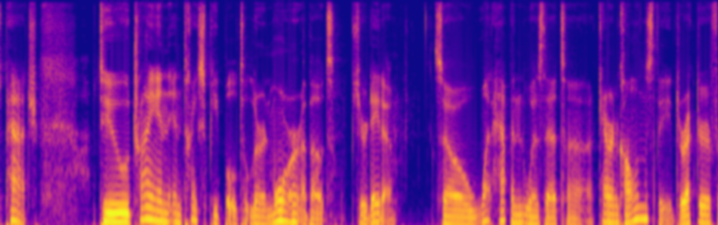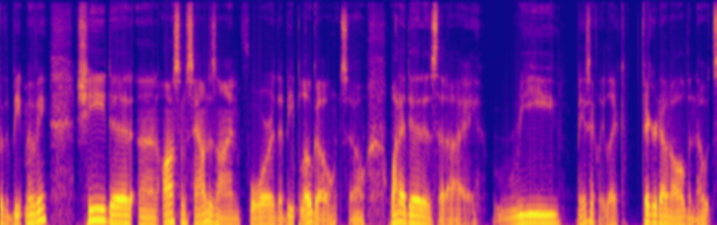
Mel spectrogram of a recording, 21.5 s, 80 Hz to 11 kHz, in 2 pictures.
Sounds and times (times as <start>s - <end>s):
Speech: 0.0s - 0.6s, 1.4s - 21.5s.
